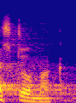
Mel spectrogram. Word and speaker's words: stomach: एक लिखा हुआ है स्टोमक। आप बताइए इसका क्या होगा सिंगुलर से प्लूरल। तो चर्च में उच्चारण क्या आ रहा है च, स्टोमक में उच्चारण क्या आ रहा है क, इसका उच्चारण आ रहा है क।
